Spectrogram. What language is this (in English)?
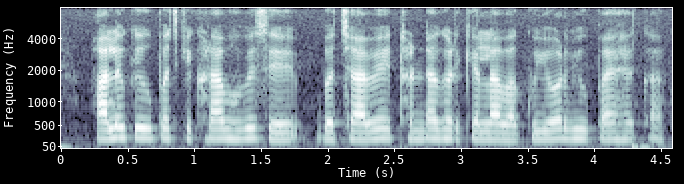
Magahi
